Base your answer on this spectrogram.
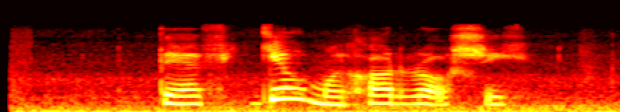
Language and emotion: Russian, angry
